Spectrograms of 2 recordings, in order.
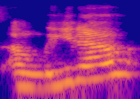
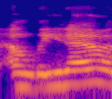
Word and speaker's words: Alito: think it was Justice Alito. Is that it? Alito? Is that how you say it? Yeah. A-L-I-T-O, yeah.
